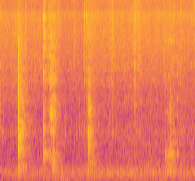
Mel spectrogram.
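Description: A spoon stirs pasta locrio in a pot as it cooks, a few distinct scraping clacks over a soft, steady sizzle in a quiet kitchen.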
